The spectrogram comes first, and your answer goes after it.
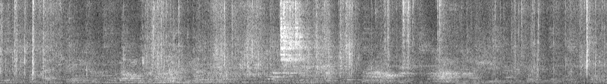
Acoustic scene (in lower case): crowded indoor space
